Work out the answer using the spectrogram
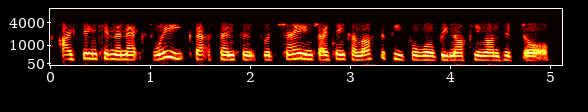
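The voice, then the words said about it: British accent. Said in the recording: “she is a Brit, if you didn't guess by her accent”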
